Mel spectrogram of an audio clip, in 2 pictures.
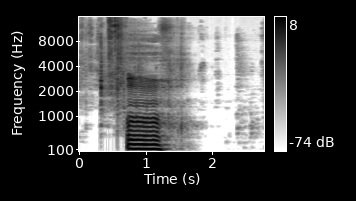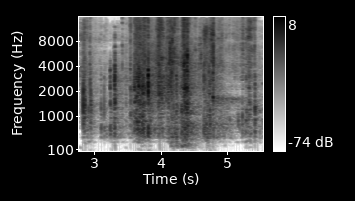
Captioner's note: papers rustling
